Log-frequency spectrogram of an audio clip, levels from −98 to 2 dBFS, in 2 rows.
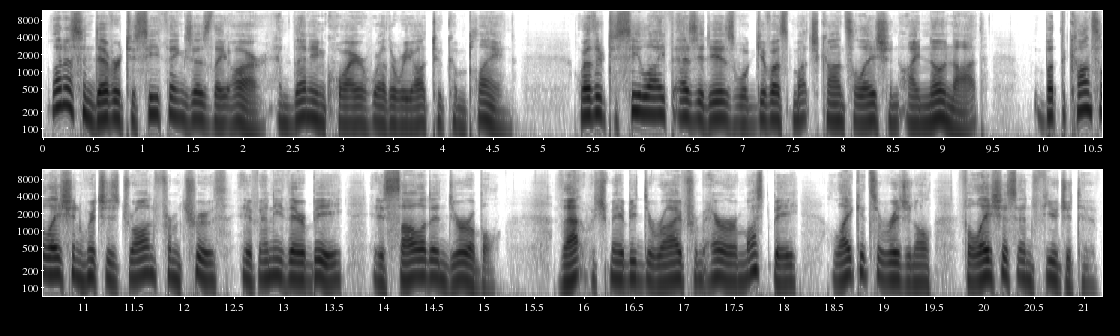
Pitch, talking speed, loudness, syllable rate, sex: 140 Hz, 180 wpm, -20 LUFS, 5.1 syllables/s, male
